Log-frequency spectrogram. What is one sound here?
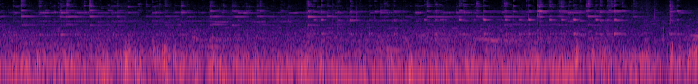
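Cowbells clank and ring nearby.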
